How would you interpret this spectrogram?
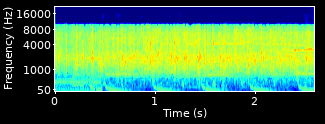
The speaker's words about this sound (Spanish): Aplausos para ti.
